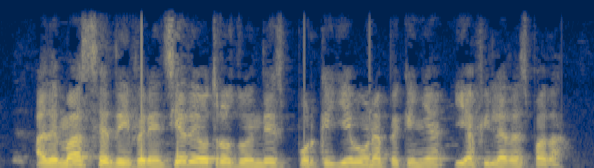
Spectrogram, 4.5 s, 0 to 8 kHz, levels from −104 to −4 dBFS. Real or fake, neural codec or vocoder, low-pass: real; none; 7.2 kHz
